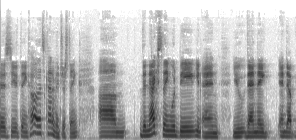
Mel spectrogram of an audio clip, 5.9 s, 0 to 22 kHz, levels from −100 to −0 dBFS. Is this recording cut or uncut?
cut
